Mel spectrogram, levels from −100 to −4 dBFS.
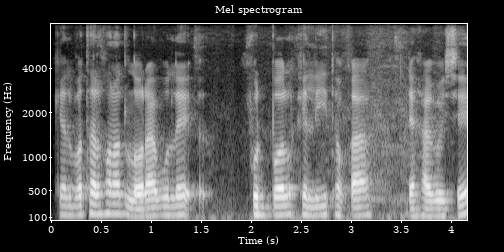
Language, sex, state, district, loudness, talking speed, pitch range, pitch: Assamese, male, Assam, Kamrup Metropolitan, -17 LUFS, 130 wpm, 115-135 Hz, 130 Hz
